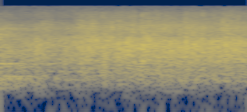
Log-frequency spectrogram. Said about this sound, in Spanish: Le da palmas al Señor.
